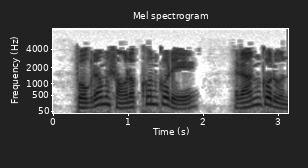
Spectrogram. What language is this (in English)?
Bangla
